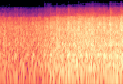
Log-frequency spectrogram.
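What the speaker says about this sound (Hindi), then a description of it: "यहाँ से ट्रैक्टर चलेंगे और ट्रैक्टर आगे बढ़ते हुए" Farmers' tractors rolling along a service road near Gharaunda, a steady broadband engine rumble that grows slightly louder over a little more than a second, with no voices.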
